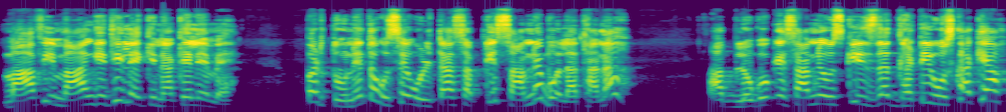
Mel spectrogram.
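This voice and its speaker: A woman's voice: high-pitched, lively intonation, moderate pace, pushed and bright, pitched above the performer's own voice, exaggerated voice. A woman voicing a harsh, scornful middle-aged mother-in-law who scolds and commands in a story narration. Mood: reproachful.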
